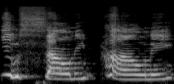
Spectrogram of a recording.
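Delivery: put-on sassy tone. Showing how saying the insult sounds: put-on sassy tone. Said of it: "You sound sassy saying that shit".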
